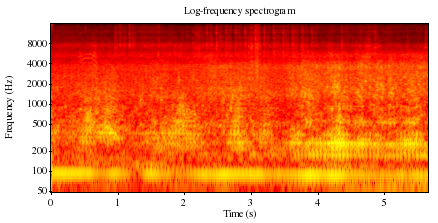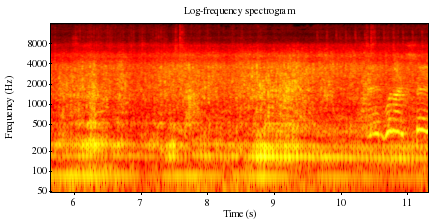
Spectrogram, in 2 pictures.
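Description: The engines of a B-25J Mitchell warbird bomber drone steadily in flight, a continuous loud hum with a narrator's voice over it throughout.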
